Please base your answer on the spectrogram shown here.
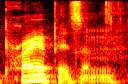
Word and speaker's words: priapism: Spinal cord injuries known to be associated with priapism. Injuries It's to the actually pronounced cerebellum.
